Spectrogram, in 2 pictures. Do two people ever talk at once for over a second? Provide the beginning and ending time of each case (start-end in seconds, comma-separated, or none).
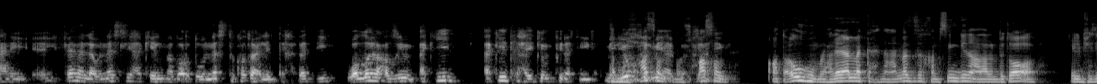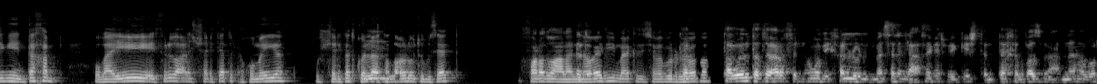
6.1-7.3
